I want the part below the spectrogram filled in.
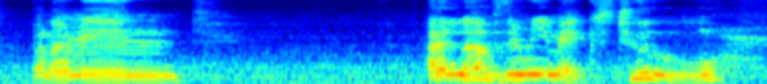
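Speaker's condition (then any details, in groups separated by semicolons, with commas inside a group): Cerebral palsy; limbs affected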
